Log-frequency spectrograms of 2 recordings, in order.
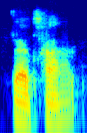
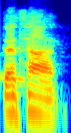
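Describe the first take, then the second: First: It is said flat and deadpan. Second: It is said with lively expression.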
